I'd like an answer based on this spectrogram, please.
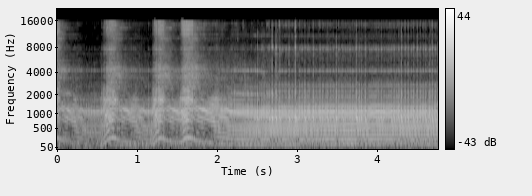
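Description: Kyosho nitro RC buggy's small two-stroke glow engine revving in three or four quick throttle blips, then settling to a steady idle about two seconds in.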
